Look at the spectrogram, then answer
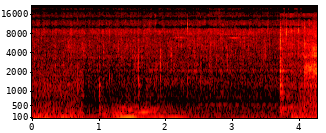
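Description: Prawns frying in a pan for a Kerala-style chemmeen fry, a steady low sizzle with soft crackle throughout and a brief clatter near the end as they are turned.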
